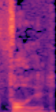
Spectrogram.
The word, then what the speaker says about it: Vogel: que se escriben con B corta Vogel, no Vogel, pero se pronuncia Vogel.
